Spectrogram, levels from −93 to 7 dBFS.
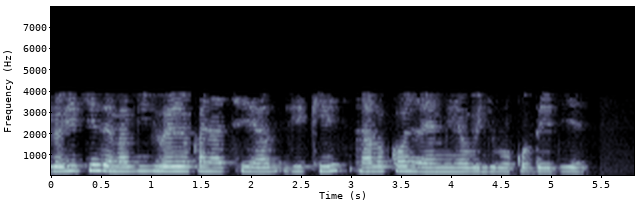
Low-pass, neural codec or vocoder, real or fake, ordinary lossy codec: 7.2 kHz; none; real; AAC, 16 kbps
